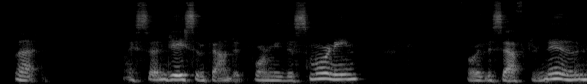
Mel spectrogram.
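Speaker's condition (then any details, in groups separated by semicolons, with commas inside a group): No condition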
